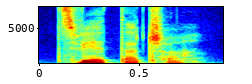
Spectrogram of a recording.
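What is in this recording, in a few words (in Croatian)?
"cvjetaca", Hrvatski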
